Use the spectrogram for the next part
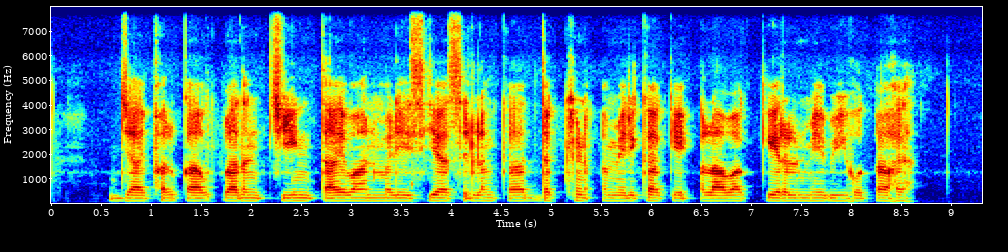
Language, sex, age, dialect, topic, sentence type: Hindi, male, 25-30, Garhwali, agriculture, statement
